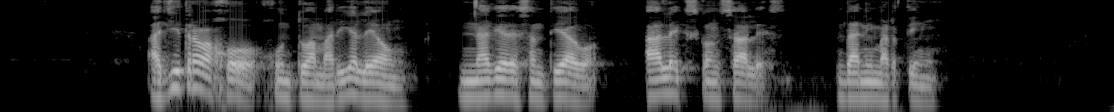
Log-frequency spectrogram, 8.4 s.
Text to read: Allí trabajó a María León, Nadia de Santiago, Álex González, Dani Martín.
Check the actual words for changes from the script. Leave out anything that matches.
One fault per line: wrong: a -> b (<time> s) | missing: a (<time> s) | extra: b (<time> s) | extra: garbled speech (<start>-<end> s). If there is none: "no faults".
extra: junto (1.9 s)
